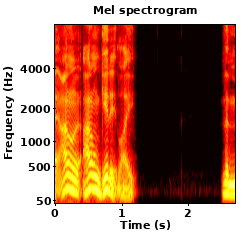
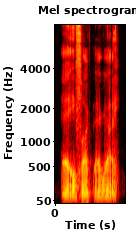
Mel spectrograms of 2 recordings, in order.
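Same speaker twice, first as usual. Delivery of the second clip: much lower, quieter dismissal; low dismissive aside; 13 dB quieter than usual. Retold or imitated. Streamer answering chat about a rival, low and dry. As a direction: toss it off under your breath. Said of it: "I'd be like".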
